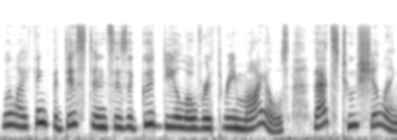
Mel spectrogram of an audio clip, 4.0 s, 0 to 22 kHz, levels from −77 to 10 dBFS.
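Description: Nothing in the speech stood out as a technical problem on listening.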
